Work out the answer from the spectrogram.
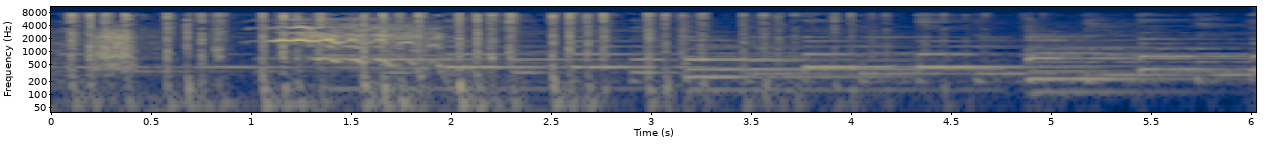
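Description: A horse neighs with a sharp whinny early on while its hooves clip-clop in an uneven run of knocks that continues throughout.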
